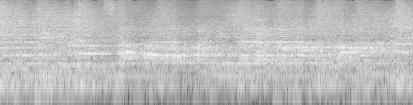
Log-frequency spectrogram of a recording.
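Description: Mixed choir of men's and women's voices singing together, loud and continuous.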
